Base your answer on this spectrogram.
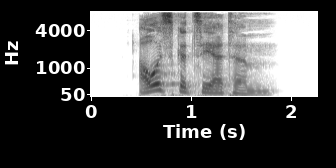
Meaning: strong dative masculine/neuter singular of ausgezehrt
- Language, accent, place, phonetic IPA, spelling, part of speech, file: German, Germany, Berlin, [ˈaʊ̯sɡəˌt͡seːɐ̯təm], ausgezehrtem, adjective, De-ausgezehrtem.ogg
